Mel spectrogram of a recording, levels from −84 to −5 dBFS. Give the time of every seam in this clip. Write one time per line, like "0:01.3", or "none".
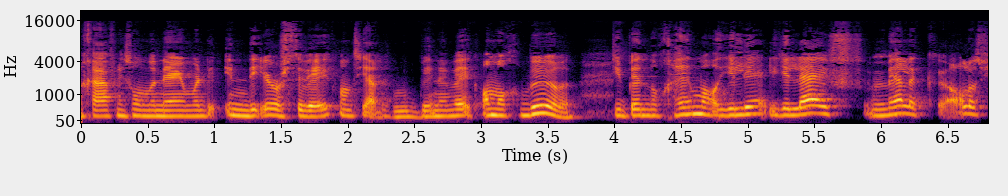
0:04.0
